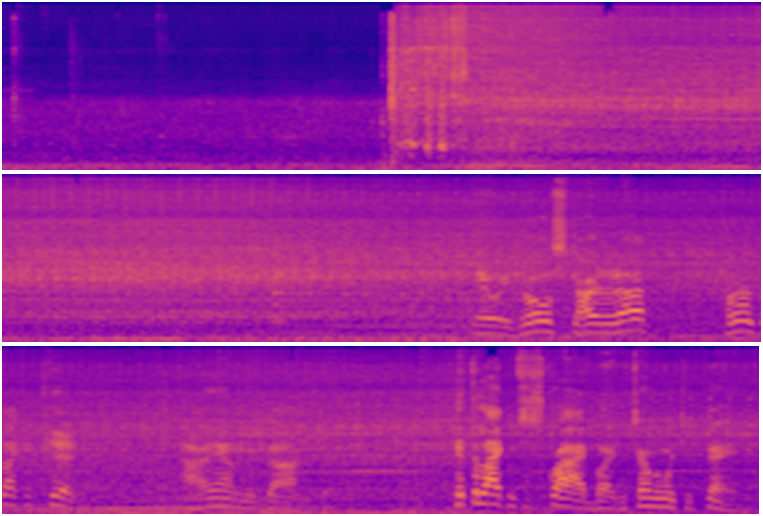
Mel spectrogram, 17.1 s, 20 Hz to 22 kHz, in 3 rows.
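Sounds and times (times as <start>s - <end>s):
car engine starter cranking: 2.9s - 11.9s
car engine idling: 2.9s - 17.0s.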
